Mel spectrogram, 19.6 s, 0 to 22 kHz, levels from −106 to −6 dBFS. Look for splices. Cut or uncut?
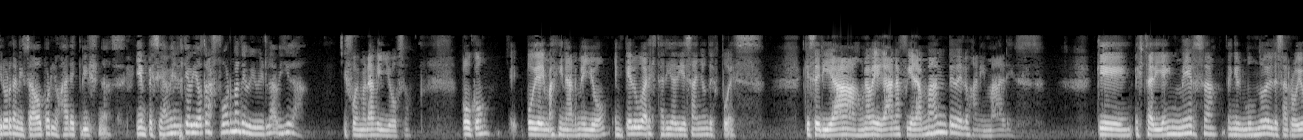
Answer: cut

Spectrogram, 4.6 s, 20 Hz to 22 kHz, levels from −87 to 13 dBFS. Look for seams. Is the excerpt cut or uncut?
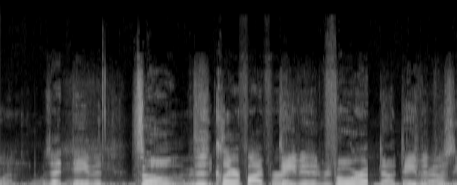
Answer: cut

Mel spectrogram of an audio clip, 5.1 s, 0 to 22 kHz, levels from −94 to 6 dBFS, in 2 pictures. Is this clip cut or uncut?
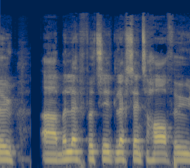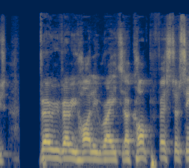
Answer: uncut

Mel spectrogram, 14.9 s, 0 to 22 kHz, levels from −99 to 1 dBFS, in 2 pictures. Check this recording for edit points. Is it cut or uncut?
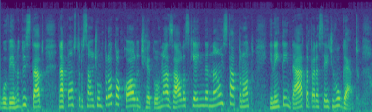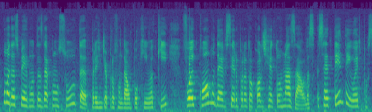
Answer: uncut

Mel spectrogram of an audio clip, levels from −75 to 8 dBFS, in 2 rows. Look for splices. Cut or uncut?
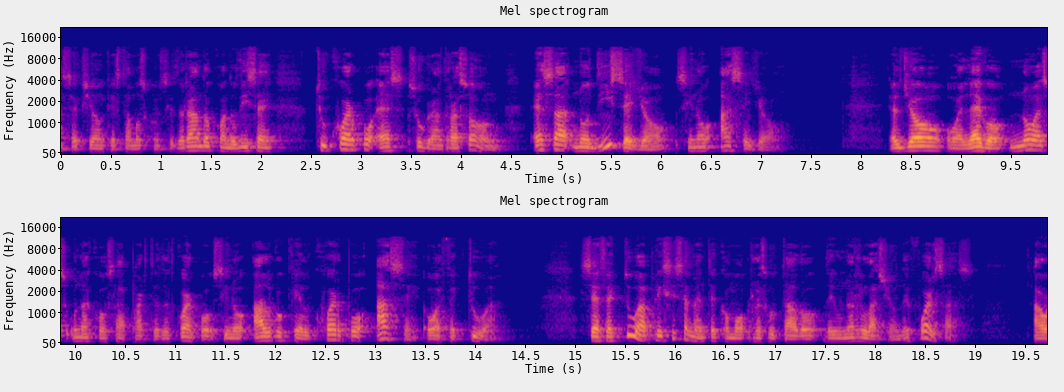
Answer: uncut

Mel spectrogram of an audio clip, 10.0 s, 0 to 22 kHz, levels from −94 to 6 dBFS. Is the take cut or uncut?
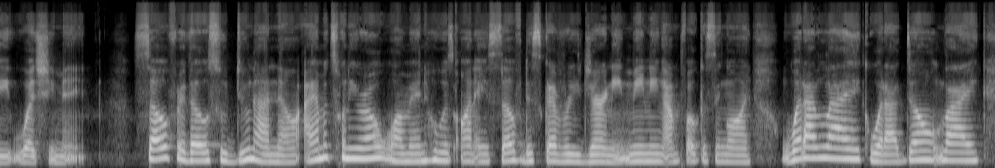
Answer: uncut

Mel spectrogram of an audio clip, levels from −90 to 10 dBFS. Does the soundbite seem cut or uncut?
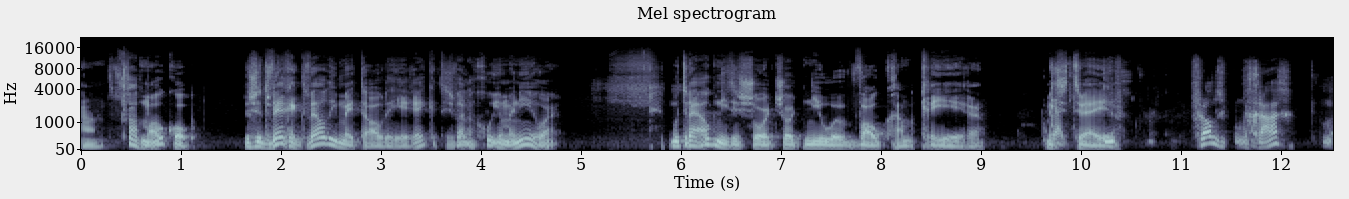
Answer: uncut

